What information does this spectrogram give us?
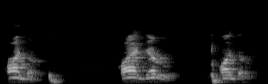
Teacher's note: Dal itu sifatnya dia syiddah lalu menjadikan qalqalah. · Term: Syiddah qalqalah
